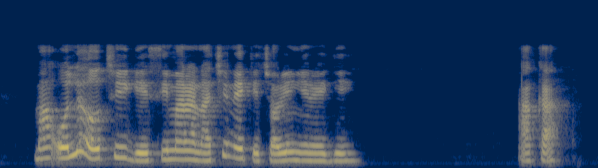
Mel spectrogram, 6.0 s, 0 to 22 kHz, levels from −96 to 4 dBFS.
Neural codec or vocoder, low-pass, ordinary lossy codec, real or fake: none; 7.2 kHz; none; real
